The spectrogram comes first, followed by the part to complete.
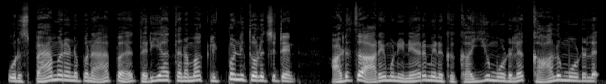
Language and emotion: Tamil, fearful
